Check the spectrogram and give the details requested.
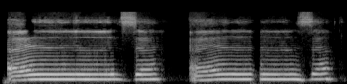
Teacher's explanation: Dengung tu panjang sikit.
